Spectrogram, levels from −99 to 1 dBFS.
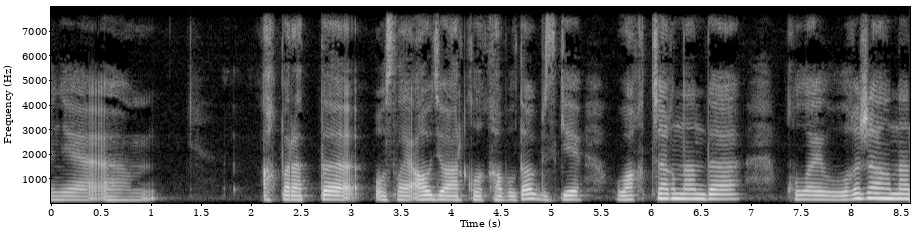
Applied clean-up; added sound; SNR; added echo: none; none; none; none.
